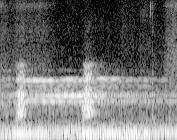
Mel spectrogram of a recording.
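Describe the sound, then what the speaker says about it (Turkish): A small dog gives two short, high yaps spaced about a second apart, moderately close, over a constant low hum inside an old house said to have belonged to a miner. "aa küçük bir köpekmiş"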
